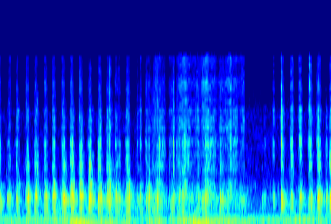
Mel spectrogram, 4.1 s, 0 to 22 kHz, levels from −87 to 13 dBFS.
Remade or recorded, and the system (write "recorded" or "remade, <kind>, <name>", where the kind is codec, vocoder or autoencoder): recorded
